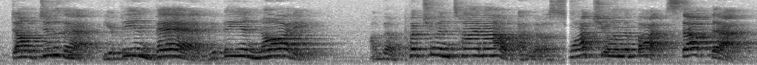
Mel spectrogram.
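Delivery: scolding adult. Retold or imitated. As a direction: imitate a grown-up threatening a naughty child. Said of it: "What the child gets from".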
